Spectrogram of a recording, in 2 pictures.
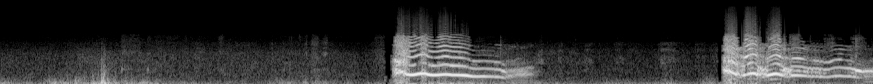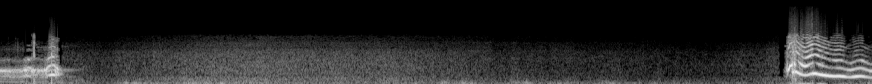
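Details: Dog barking to have a big yellow ball thrown for play, recorded 02-04-2018; three loud, wavering whiny barks spaced several seconds apart, with quieter rustling and room noise between them.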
